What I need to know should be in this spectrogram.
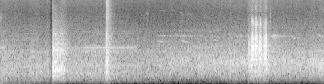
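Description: Magpies chatter nearby.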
